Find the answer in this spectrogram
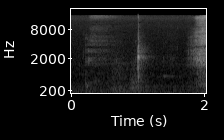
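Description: A single sharp click about halfway through, then a short breathy exhale near the end.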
